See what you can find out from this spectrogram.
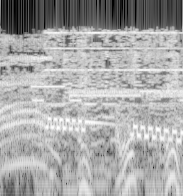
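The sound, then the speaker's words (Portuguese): An electronic telephone ring sounds while a call is placed to a listener: a loud, warbling, trilling tone that repeats in quick pulses, heard alone. “vamos, vamos ligar pra um ouvinte nosso aí?”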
